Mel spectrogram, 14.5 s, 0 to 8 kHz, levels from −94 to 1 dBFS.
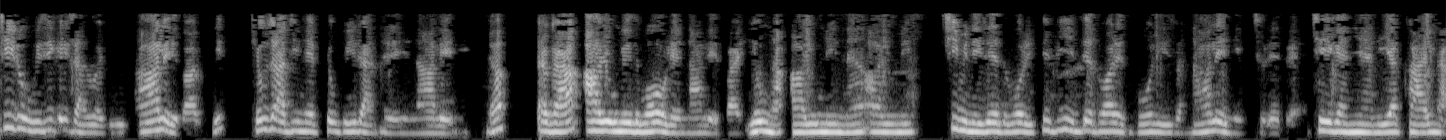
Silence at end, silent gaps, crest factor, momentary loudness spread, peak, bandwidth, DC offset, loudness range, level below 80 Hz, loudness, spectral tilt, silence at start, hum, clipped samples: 0 s; 5.31-5.35 s; 16 dB; 15 LU; -6 dBFS; 6 kHz; under 0.1%; 7 LU; -66 dBFS; -22 LUFS; -8.5 dB/octave; 0 s; none; under 0.1%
